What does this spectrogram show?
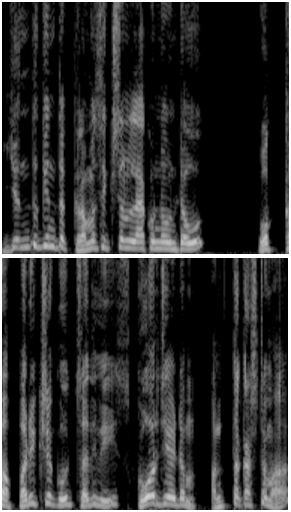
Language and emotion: Telugu, angry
